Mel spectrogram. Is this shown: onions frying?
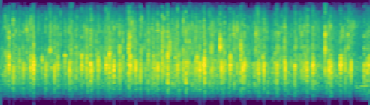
no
